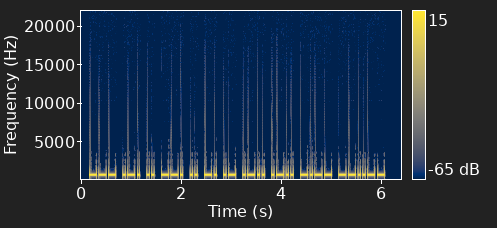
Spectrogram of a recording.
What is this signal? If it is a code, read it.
Morse code, heard as a keyed tone, about 25 wpm, 700 Hz. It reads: ORIGINALLY,
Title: A Sound Of Thunder 25wpm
